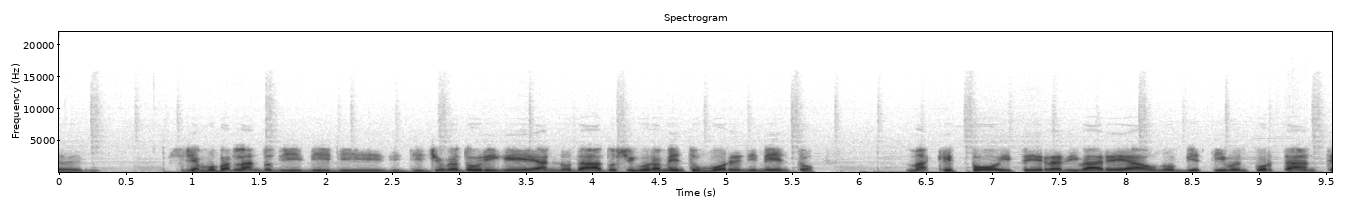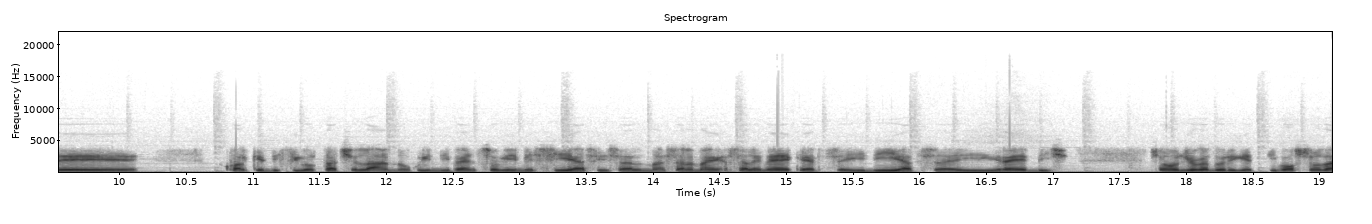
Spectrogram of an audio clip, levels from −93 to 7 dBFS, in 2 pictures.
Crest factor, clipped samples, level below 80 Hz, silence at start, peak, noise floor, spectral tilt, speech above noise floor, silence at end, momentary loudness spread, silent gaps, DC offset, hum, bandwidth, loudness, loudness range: 16 dB; under 0.1%; -50 dBFS; 0 s; 0 dBFS; -50 dBFS; -7.5 dB/octave; 34 dB; 0 s; 10 LU; none; under 0.1%; none; 4.4 kHz; -16 LUFS; 2 LU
